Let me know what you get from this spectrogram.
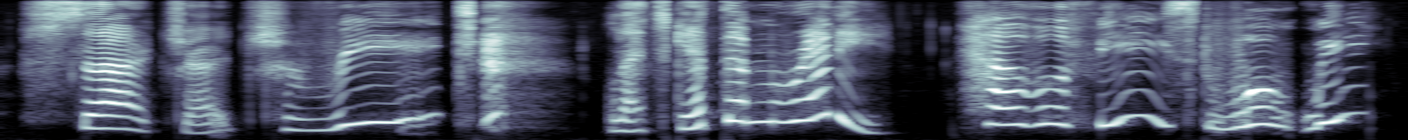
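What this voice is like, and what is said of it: Syrupy giant woman voice. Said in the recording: “in her syrupy voice.”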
